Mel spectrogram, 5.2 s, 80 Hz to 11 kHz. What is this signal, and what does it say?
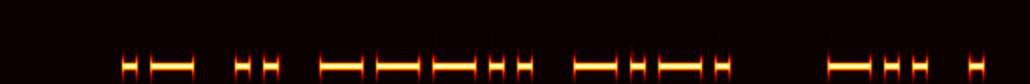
Morse code, heard as a keyed tone, about 17 wpm, 700 Hz. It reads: AI8C DE
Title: USA Callsign DE Callsign - 4 Characters - 17wpm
